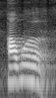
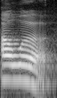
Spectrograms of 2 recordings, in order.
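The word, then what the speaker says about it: hour: with a consonant but H is silent so we use an our the next letter the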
